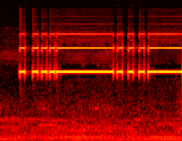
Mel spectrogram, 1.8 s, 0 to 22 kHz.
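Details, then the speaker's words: 2012 Volvo XC60 D5 service, housing torqued to 25.5 Nm: quick high beeps ending in one long steady tone as the torque wrench signals set torque reached. "And like I say, we want 25.5 Newton meters on this housing. So, there we go. That's tight enough."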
